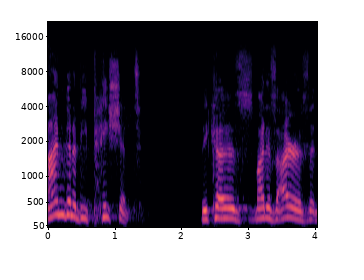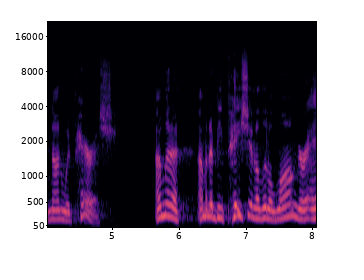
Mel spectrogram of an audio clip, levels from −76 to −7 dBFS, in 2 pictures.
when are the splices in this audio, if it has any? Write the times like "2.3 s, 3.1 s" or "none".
none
